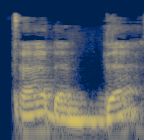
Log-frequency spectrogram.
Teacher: huruf Dal ini sama makhrajnya dengan huruf ta ya ujung lidah bertemu dengan pangkal gigi seri atas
